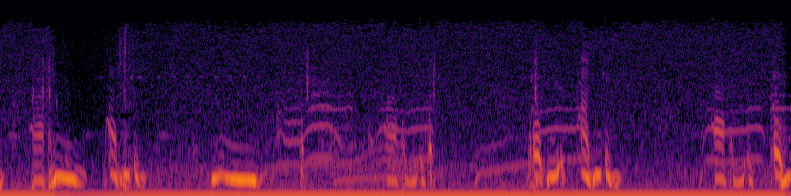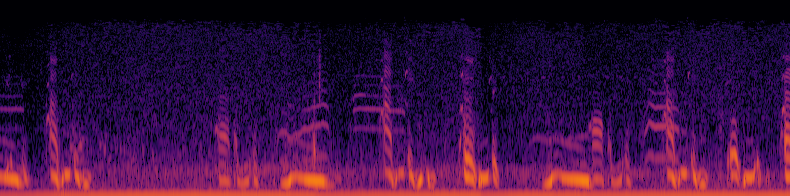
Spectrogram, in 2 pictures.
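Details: Sharp-tailed grouse at Namekagon Barrens, northern Wisconsin, in April, recorded with two shotgun microphones: hollow, owl-like hooting coos that rise and fall, overlapping from several birds, mixed with short sharp yelping notes throughout.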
